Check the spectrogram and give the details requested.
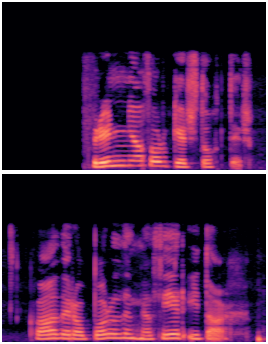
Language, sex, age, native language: Icelandic, female, 18-19, Icelandic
